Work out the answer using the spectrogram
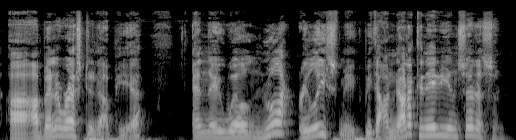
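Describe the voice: At a moderate pace, the voice moves through big pitch swings with a slightly mellow tone. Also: man, fairly high pitch for a man.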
